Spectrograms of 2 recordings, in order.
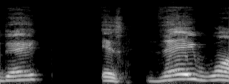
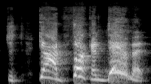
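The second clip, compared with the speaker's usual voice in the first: louder, higher furious curse; real angry outburst; 6 semitones higher, 7 dB louder than usual. Real, not acted. Host losing it over political enemies, angry shout. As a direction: blow up at the demons. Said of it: "I'm upset".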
